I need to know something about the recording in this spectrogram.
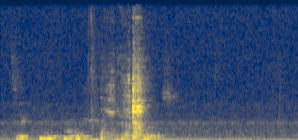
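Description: A faint, low murmured voice for about the first second, with one short sharp click about a second in.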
